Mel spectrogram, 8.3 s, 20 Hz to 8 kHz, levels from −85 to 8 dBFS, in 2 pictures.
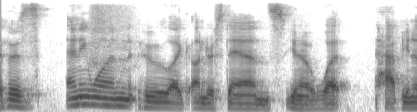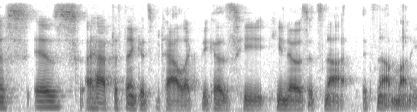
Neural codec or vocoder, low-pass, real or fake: none; 7.2 kHz; real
